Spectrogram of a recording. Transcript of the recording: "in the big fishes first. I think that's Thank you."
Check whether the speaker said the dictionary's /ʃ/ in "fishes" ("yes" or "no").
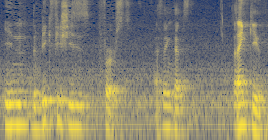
yes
